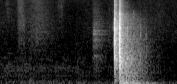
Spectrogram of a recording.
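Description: A door slammed shut: one loud bang about one and a half seconds in, dying away quickly.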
